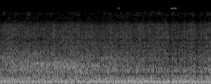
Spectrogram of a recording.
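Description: Bus engine idling close by, a steady low drone.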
